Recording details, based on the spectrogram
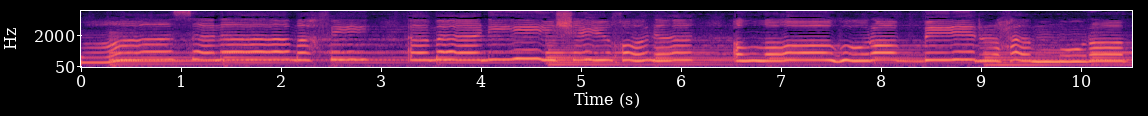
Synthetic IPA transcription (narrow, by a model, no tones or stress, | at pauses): maʕasalaːmafi | ʔamaːniʃajxana | ʔɑlˤːaːɦʊɾˤɑbːɪɾˤħamɾˤɑb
